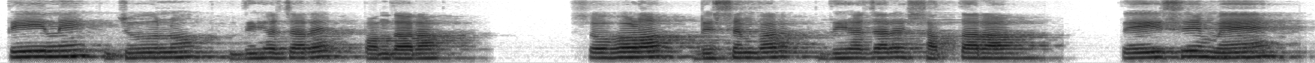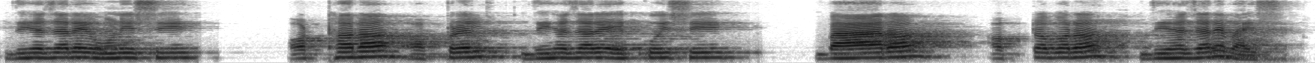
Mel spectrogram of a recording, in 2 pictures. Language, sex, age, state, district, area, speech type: Odia, female, 45-60, Odisha, Khordha, rural, spontaneous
